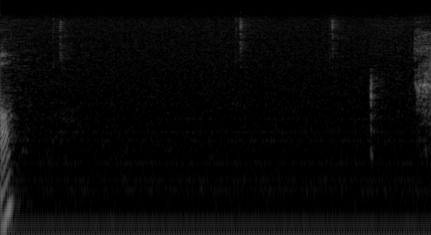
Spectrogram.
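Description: A few faint clicks over a steady low electrical hum, the clearest click shortly before the end.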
